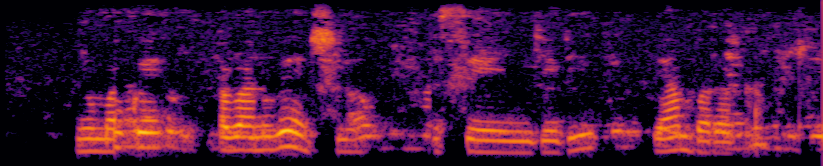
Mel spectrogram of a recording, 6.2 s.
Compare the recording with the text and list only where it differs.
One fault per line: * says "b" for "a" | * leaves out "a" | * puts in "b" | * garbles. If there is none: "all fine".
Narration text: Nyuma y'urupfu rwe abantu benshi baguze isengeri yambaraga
* leaves out "y'urupfu"
* leaves out "baguze"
